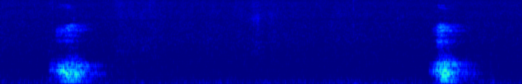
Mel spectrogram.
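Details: Two short, abrupt throaty bursts about four seconds apart in a quiet room: repeated hiccups or burps recorded from a patient with chronic burping/hiccups.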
